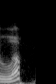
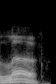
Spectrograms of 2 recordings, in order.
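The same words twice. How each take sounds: First: The lips close at the end of the word. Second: The lips stay open with a light final sound. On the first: The speaker calls it wrong. "Nhiều bạn đóng cái môi hơi sớm quá" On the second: The speaker calls it right. "nó là love"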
